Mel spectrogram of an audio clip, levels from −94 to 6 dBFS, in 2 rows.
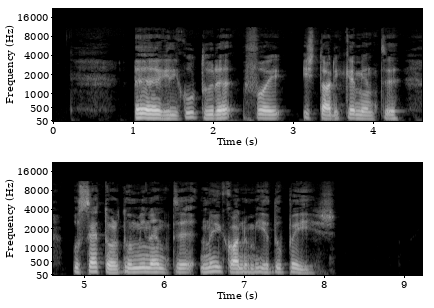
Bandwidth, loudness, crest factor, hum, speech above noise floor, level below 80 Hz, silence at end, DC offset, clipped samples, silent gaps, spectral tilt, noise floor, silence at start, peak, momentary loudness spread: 11 kHz; -24 LUFS; 18 dB; none; 62 dB; -68 dBFS; 1.15 s; under 0.1%; under 0.1%; none; -6 dB/octave; -85 dBFS; 1 s; -6 dBFS; 12 LU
